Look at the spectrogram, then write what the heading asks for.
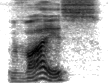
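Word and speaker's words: Weiss: Vice is spelled like Vicey.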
